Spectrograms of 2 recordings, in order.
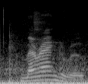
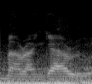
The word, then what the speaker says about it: Marangaroo: pronunciation as Marangaroo in Sydney, so I just pronounce it as correctly. Marangaroo. Before I said Marangaroo or something like that.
